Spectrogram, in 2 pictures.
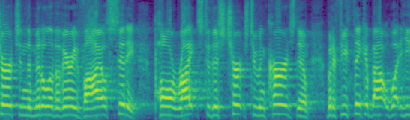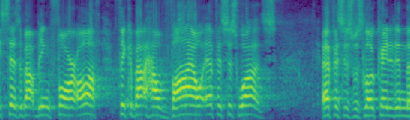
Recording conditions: live audience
